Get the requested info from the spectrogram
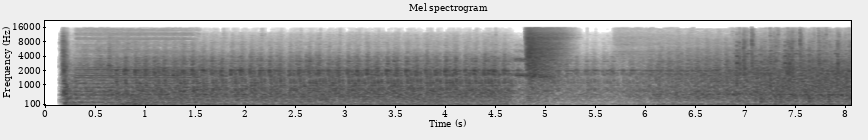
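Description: Dump-truck sound effect: a truck engine running as it drives in, a short hiss of air brakes about five seconds in as it stops, then the engine picking up again near the end as the bed tips.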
